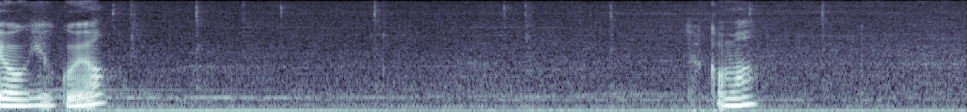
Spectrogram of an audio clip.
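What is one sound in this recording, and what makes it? A short pitched game chime sounds as a card is moved.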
